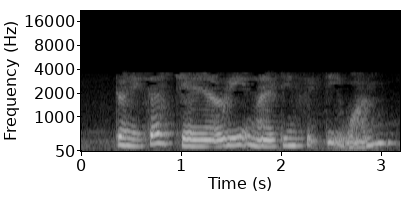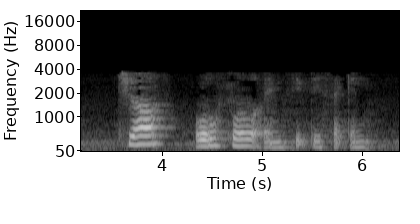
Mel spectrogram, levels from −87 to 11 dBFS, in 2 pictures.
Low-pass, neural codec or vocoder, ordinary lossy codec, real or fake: 3.6 kHz; codec, 16 kHz, 1 kbps, FunCodec, trained on LibriTTS, 50 frames a second; MP3, 16 kbps; fake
